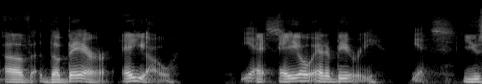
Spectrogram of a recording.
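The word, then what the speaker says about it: Ayo Edebiri: the actress edir of the bear AO yes AO edir yes you say that like you know Ao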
